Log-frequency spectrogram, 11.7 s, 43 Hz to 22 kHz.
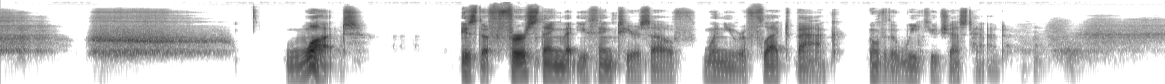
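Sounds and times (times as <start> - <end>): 
deep breath in and out during a relaxation exercise: 0.0 - 2.4, 10.4 - 11.6
speech: 2.9 - 3.7, 4.6 - 10.2.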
